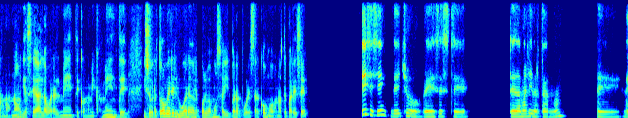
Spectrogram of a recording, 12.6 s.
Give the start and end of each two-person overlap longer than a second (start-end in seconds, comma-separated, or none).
none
